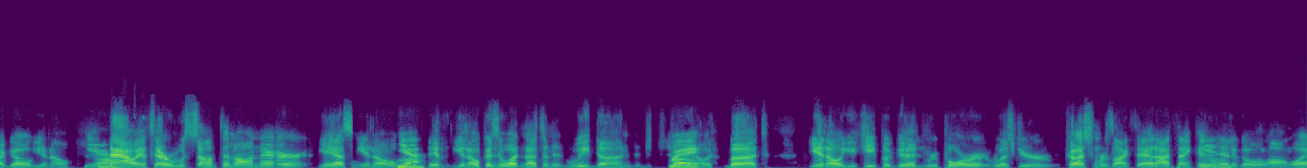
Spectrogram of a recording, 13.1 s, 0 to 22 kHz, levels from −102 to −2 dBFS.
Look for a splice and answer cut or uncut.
cut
